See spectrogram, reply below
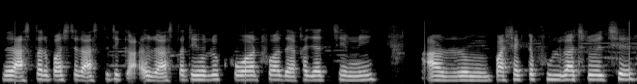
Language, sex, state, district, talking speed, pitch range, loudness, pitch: Bengali, female, West Bengal, North 24 Parganas, 170 wpm, 200-225 Hz, -17 LUFS, 215 Hz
